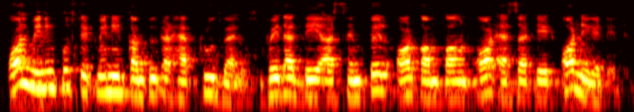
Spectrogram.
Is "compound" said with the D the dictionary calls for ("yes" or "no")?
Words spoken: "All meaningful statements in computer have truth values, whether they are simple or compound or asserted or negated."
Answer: yes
